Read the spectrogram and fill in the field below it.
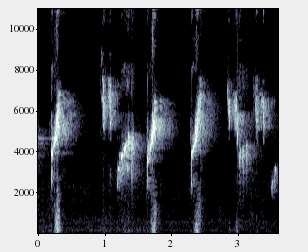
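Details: Long-tailed shrike song used to provoke other shrikes into singing: short harsh chattering phrases, each a sharp downslurred note followed by scratchy high trills, given in five bursts separated by brief pauses.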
